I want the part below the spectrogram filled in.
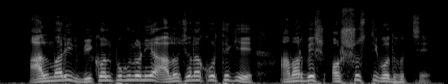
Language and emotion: Bengali, fearful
